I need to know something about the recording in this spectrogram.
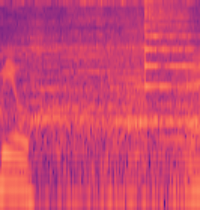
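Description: A bell rings out suddenly about one and a half seconds in, a bright sustained ringing tone, the signal that ends the final round and the fight.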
